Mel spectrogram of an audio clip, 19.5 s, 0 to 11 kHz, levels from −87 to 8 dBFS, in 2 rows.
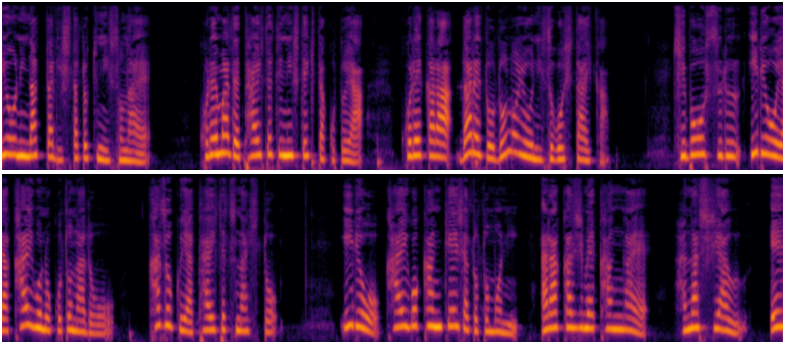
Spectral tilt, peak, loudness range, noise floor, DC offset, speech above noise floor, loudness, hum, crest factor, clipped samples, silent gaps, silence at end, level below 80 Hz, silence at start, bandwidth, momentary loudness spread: -6.5 dB/octave; -4 dBFS; 4 LU; -71 dBFS; under 0.1%; 51 dB; -21 LUFS; none; 16 dB; under 0.1%; none; 0 s; -50 dBFS; 0 s; 10 kHz; 13 LU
